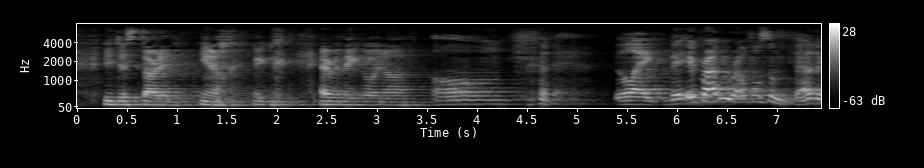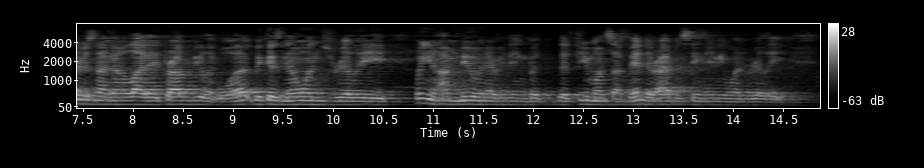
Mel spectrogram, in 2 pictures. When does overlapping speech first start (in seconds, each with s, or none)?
none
